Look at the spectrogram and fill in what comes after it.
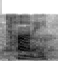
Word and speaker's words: Taney: It looks like Tanny, but it's pronounced Taney.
